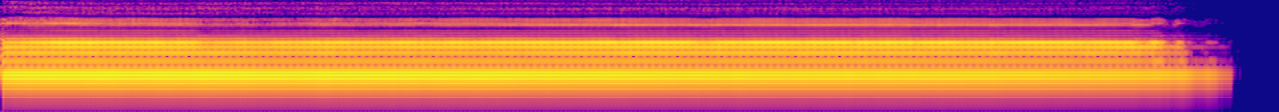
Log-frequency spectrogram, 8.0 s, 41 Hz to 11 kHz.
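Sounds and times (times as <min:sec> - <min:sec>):
Harmor aah vocals: 0:00.0 - 0:07.8.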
